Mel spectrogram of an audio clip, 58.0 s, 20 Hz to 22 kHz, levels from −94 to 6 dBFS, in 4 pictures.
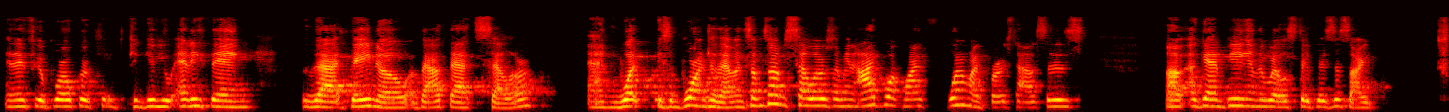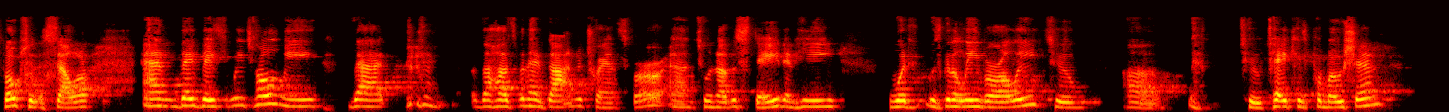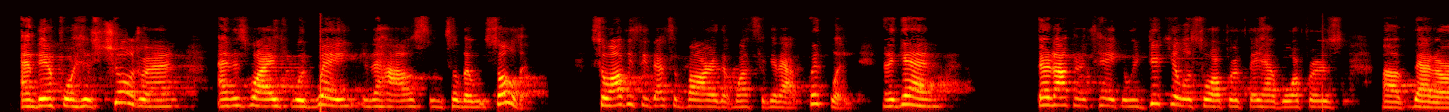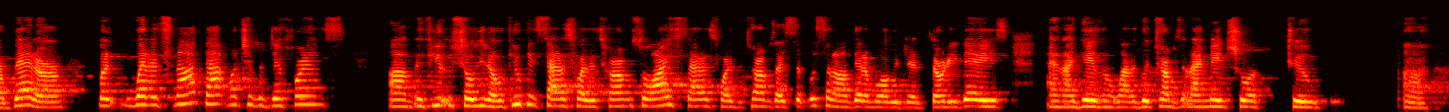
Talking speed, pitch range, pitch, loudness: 175 wpm, 210-255 Hz, 225 Hz, -28 LUFS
